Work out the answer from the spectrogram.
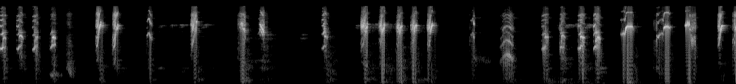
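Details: Konin, the olive-backed sunbird, singing a lure song meant to trigger caged birds: dense bursts of very high ticking chirps, a few thin level whistles, and short pauses.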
